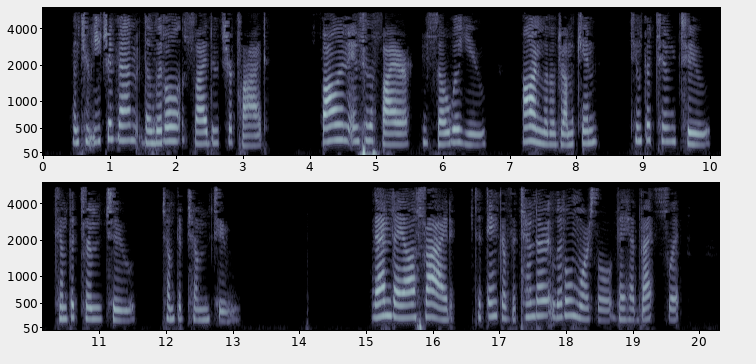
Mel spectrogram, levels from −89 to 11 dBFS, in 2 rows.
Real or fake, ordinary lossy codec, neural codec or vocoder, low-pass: fake; MP3, 24 kbps; codec, 44.1 kHz, 1.7 kbps, Pupu-Codec; 5.4 kHz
